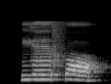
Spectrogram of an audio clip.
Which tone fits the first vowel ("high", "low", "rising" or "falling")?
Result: high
